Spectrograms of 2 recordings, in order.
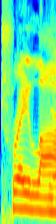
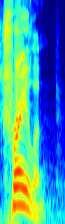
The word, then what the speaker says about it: Treylon: It's not Treylon. – Yeah, I don't know where this Treylon stuff has come from. – Well, it's how it's spelled. – It's Treylon. – It's Treylon.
